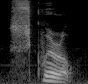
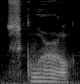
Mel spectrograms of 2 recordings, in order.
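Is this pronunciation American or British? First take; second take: British; American. First: It is said in a British accent. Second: It is said in an American accent. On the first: "we we've got the rel at the end" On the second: "Where in America it's more like squirrel"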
